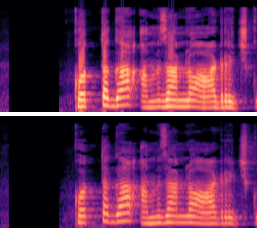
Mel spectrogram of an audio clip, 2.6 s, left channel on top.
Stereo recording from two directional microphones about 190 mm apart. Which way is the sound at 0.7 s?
40° left (ahead or behind).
